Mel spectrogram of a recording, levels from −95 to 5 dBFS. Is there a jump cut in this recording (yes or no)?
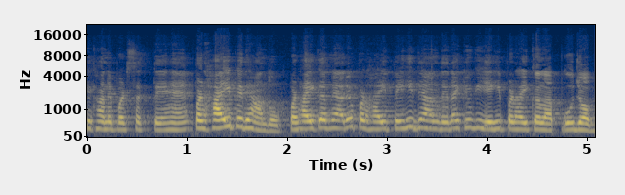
no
